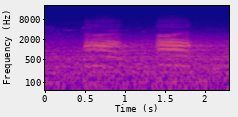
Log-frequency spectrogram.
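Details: Two rasping crow caws in a blue sky, recorded in 2022, evenly spaced with a short gap between them over a low hiss.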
